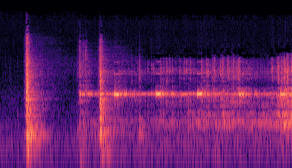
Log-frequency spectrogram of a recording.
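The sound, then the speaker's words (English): A door opens with a sharp clunk, then a second clank as a steady mechanical whir with a humming tone starts and keeps running, fairly loud, with no voices. “Open the door.”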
